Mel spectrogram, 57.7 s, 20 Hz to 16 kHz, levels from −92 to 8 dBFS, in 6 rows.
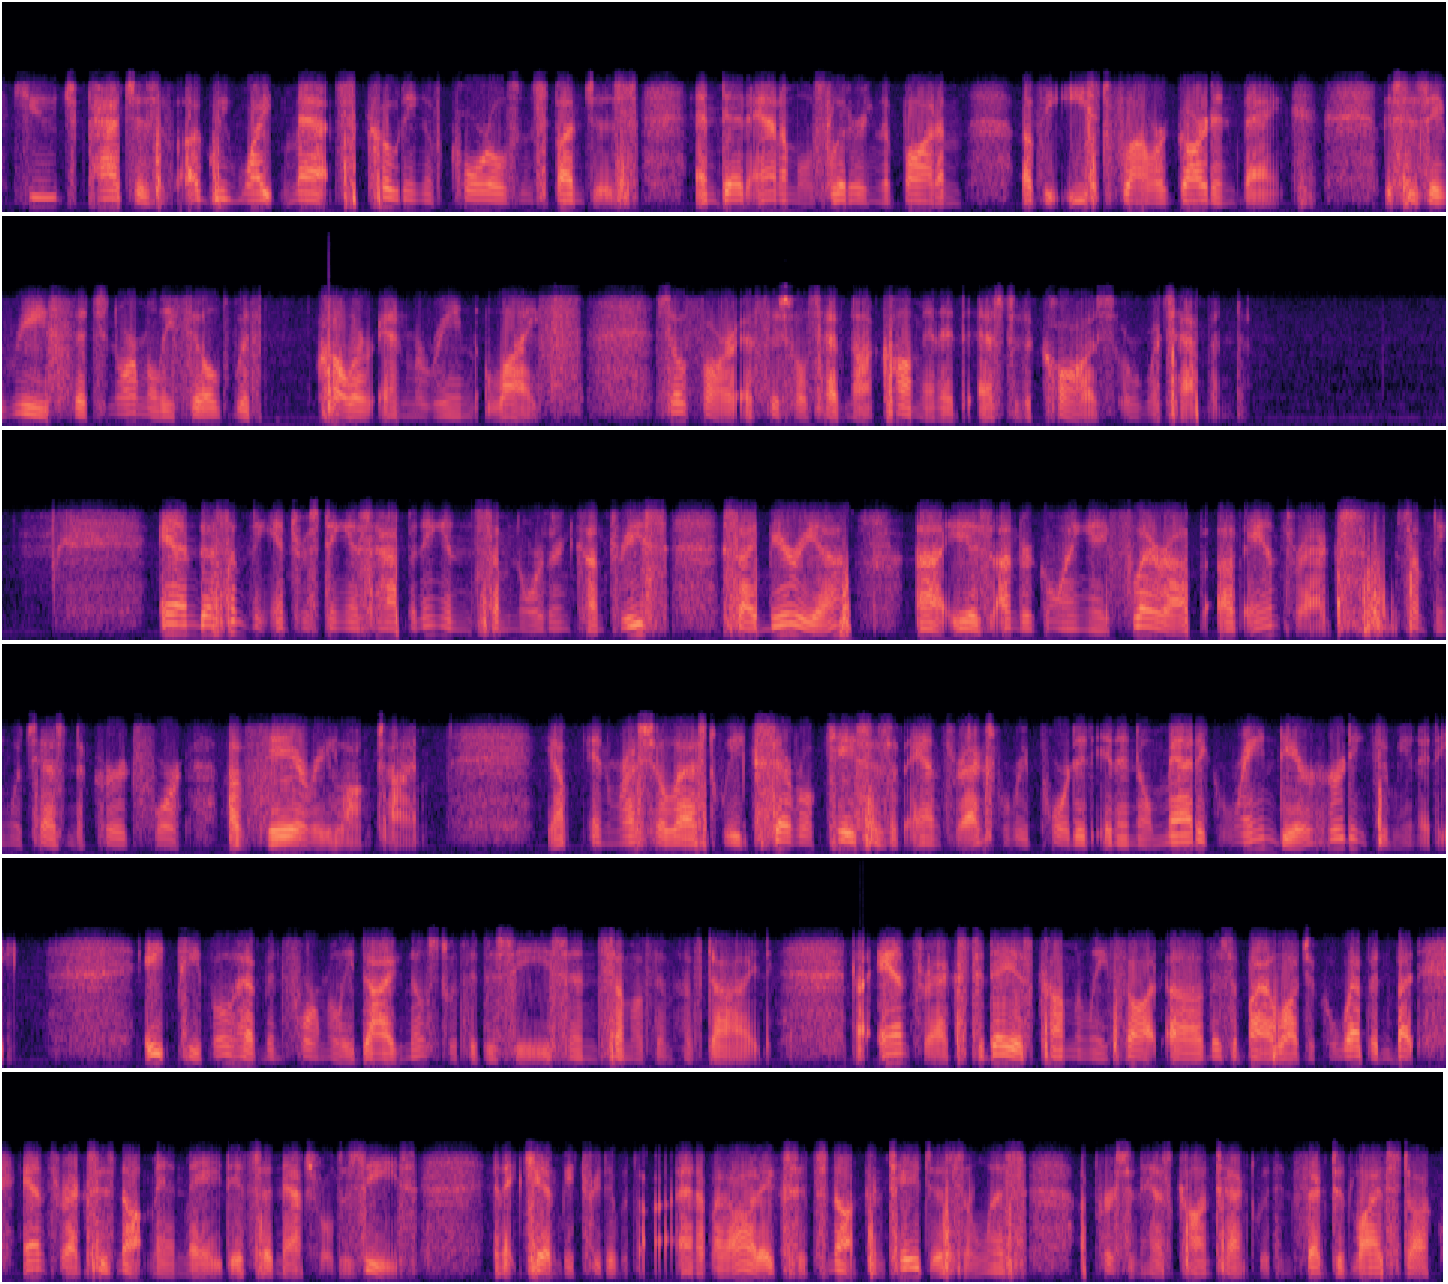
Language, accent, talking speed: English, American, 150 wpm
